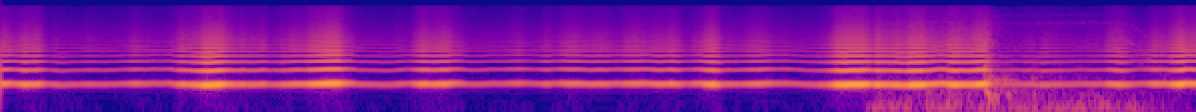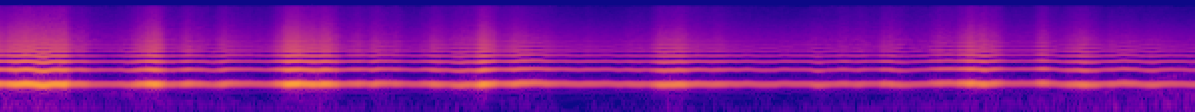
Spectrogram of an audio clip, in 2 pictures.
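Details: Mosquito in flight: a steady, thin, nasal whine holding one pitch with many overtones, wavering slightly in loudness throughout, with a short rough noisy burst near the middle.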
